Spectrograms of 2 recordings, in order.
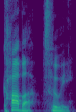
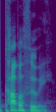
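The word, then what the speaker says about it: J'ba Fofi: go with that uh Jaba is also correct opinion on where you're at okay it's spelled the same way either way it's spelled with a J in the front it's just it's pronounced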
